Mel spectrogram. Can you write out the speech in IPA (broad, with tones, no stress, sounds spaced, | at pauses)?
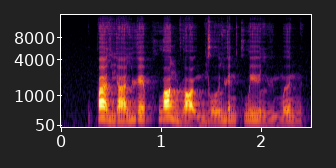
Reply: p ä˥˩ l j ä˧˥ l ɥ ɛ˥˧ pʰ w ɑ˥˩ ŋ ɻ ɑ̰˨˩ ʊ̯ n̪ j o˧˥ ʊ̯ l ɥ ɛ˧ n k w e˥˩ ɪ̯ l y̰˨˩ m ə˥˩ n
